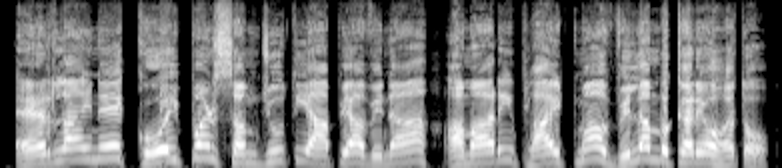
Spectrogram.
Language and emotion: Gujarati, angry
